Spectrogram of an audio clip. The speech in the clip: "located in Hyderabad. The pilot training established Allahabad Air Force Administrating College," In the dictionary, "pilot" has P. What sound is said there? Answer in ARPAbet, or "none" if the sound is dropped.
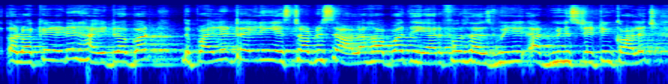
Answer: P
